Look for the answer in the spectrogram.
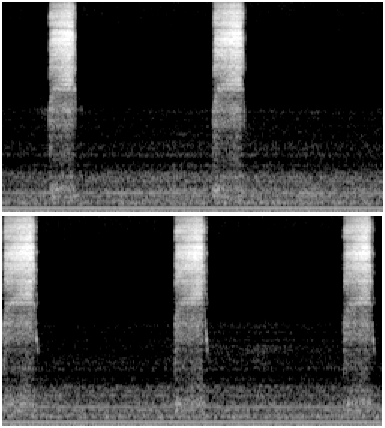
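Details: Fluffy wild barn owl chicks resting in a research nest box produce five rasping hiss bursts, spaced about two and a half seconds apart, with a constant low hum underneath.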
